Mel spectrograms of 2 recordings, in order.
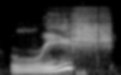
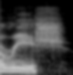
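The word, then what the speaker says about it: Reiche: them their father is Joe rich is how I've always pronounced it it's like r-e-i-c-h-e and he was declared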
